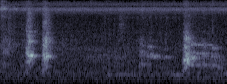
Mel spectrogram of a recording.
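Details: Siberian Husky at a kennel, filmed during a stud service session: two quick sharp barks close together, a pause with a faint lower whine, then one more bark, harmonics stacked clearly. Steady high background hum throughout.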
